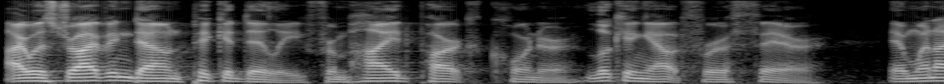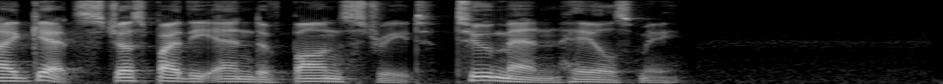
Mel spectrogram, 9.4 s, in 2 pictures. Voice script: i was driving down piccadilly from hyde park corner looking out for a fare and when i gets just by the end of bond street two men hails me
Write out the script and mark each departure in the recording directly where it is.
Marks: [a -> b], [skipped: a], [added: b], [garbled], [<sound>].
i was driving down piccadilly from hyde park corner looking out for a fare and when i gets just by the end of bond street two men hails me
